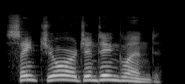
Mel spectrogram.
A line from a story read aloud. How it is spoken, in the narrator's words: cries of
